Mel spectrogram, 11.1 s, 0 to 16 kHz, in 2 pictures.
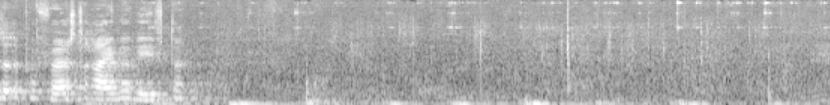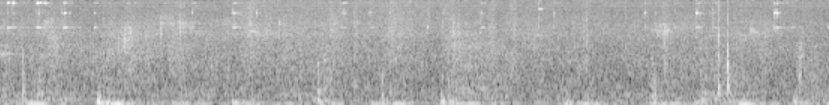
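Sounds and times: faint footsteps: 0.8 - 11.0.

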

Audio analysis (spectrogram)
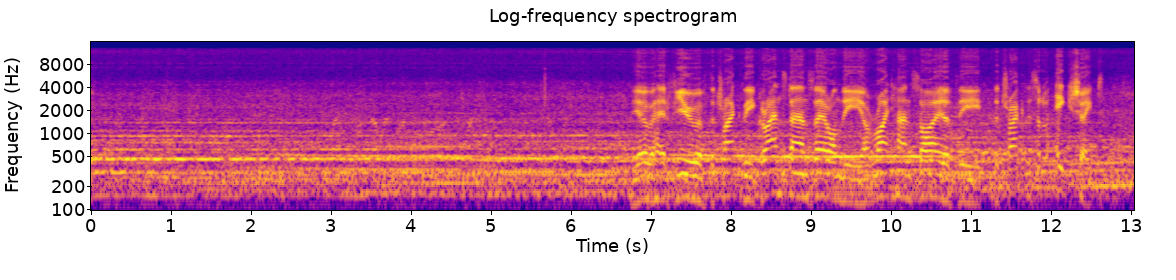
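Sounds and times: steady mechanical drone: 0.0 - 13.0.

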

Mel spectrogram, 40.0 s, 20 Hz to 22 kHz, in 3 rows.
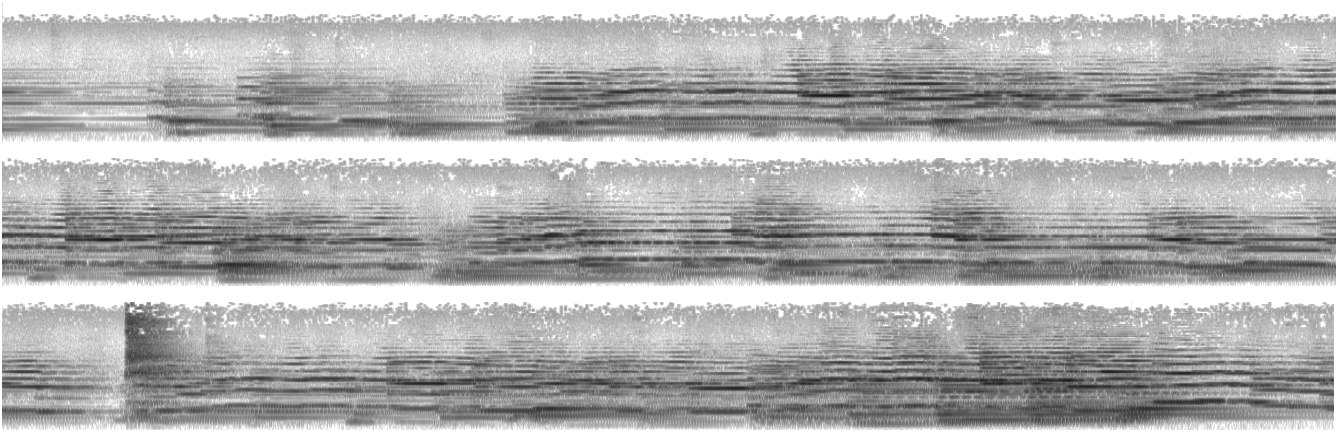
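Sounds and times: clarinet melody: 0.0 - 40.0
grand piano accompaniment: 0.0 - 40.0.

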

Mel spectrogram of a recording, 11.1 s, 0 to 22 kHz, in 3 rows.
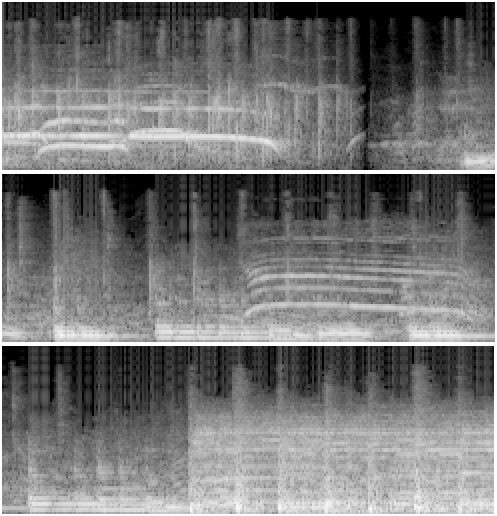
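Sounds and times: live band playing: 3.4 - 11.0.

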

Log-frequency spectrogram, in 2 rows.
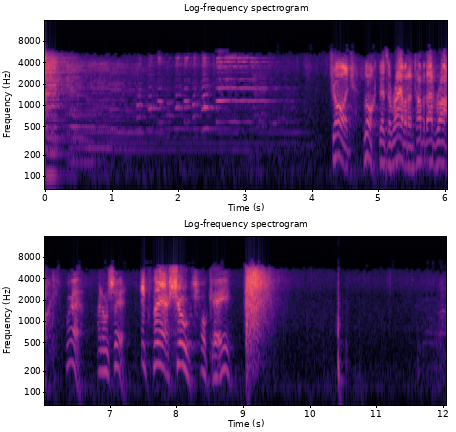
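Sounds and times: gunshot crack: 9.0 - 9.6.

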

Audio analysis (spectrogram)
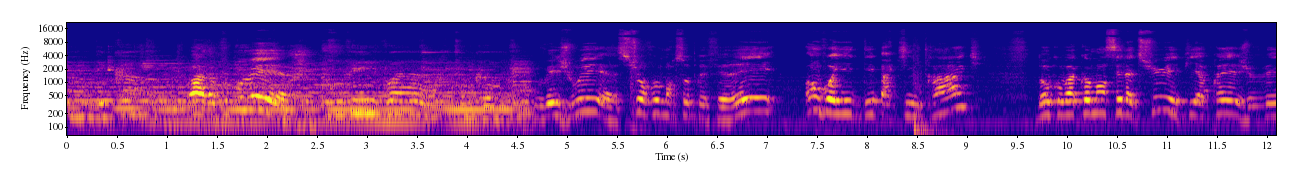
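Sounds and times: man talking: 4.0 - 12.0.

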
